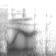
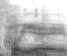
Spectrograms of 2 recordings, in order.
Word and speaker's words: foyer: I believe that's pronounced foyer, but whatever. Or maybe foyer. I think it's one of those weird words where it was like originally pronounced foyer, but then, it just got bastardized.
